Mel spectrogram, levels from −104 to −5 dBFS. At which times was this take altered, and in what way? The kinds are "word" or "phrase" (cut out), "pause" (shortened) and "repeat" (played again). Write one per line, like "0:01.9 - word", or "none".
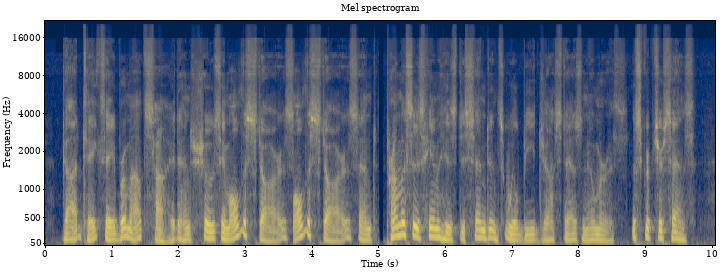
0:03.7 - repeat
0:08.8 - pause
